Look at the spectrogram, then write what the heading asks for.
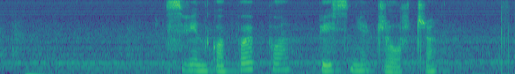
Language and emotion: Russian, neutral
